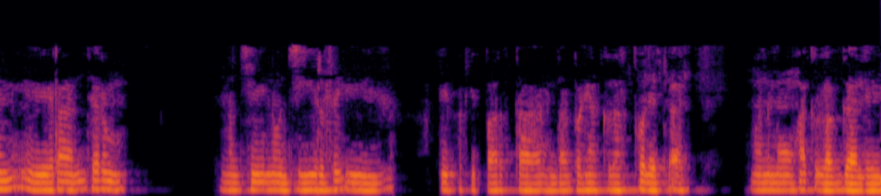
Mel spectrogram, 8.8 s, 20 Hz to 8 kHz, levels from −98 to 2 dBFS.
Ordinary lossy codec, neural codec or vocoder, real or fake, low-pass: AAC, 16 kbps; none; real; 7.2 kHz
